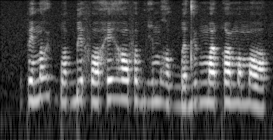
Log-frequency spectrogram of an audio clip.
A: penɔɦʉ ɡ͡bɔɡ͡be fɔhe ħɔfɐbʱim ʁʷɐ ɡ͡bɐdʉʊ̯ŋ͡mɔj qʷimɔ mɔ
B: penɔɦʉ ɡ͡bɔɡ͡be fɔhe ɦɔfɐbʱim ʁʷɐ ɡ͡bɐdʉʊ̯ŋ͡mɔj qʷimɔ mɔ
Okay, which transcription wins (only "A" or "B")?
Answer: B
